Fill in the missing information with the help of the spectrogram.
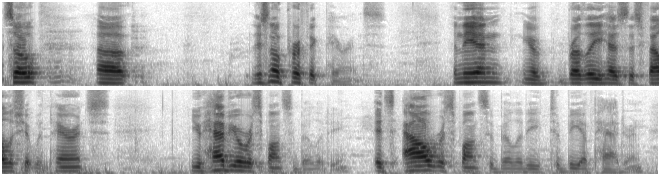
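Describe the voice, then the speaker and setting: A man's voice: a little high, fairly even intonation, moderate pace. A middle-aged man preaching a sermon, telling personal stories with quoted dialogue and repeated emphasis.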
